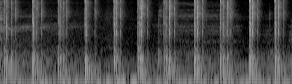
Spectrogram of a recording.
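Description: Red artificial nail tips tap on a small, solid, clear acrylic screw-down card holder containing a Post Cereal card, resting on black cloth. A steady run of quick, bright, clicky taps follows, each dying away almost at once, with a little low thump beneath the sharp high crack.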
